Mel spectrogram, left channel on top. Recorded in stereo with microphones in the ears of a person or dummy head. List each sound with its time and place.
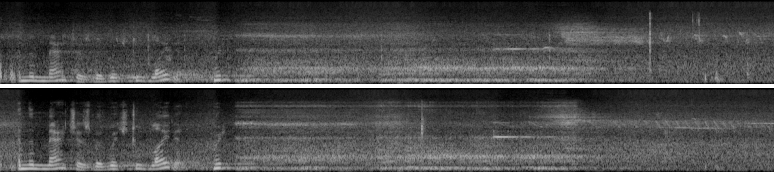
0.2 s a man speaking: 80° right, 0.9 m; by 2.2 s 45° right (ahead or behind), 1.5 m
2.4 s snoring: 65° right (ahead or behind), 4.5 m
4.9 s a microwave: 30° right (ahead or behind), 2.5 m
